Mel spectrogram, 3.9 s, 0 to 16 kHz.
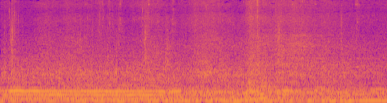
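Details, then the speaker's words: Nissan R32 Skyline GTR cruising after being put back together: a steady, even low drone with no rattles, leaks or popping; it runs properly again. "yeah it just doesn't get old when it works properly i think i'll tell you what it was totally worth the hassle of getting it all back together just to get it running again properly"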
